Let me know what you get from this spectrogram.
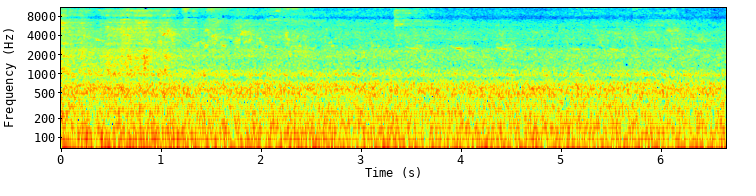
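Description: Train rolling past on the rails, a steady low rumble that stays level throughout.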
